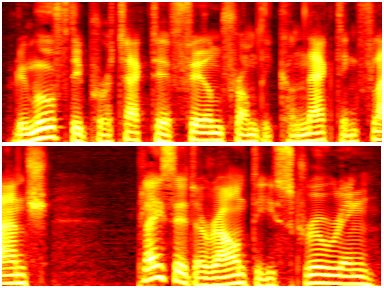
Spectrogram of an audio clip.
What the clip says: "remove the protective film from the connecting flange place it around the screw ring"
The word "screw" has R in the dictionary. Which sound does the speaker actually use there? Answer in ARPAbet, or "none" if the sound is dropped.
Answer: R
